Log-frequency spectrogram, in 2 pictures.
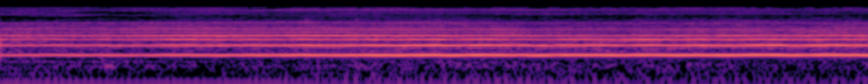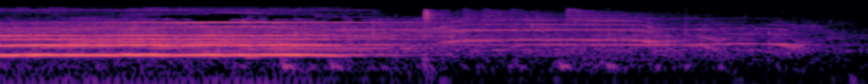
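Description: A woman's voice holding one long, steady sung note for about six seconds, scooping up into the pitch at the start, then dropping away into softer, quieter notes near the end.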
